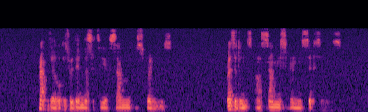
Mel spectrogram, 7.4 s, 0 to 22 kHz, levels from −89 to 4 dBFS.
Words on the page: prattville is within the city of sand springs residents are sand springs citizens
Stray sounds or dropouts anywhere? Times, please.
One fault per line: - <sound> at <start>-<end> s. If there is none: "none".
none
